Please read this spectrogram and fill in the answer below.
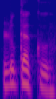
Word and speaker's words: Lukaku: Lukaku.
